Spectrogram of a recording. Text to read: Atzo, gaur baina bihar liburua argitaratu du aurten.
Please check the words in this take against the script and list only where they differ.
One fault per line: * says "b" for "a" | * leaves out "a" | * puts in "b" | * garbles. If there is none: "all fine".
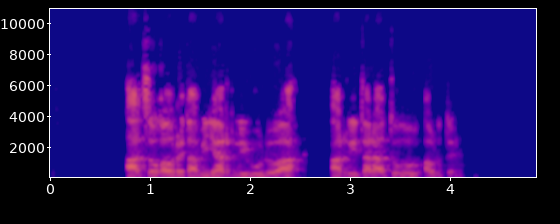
* says "eta" for "baina"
